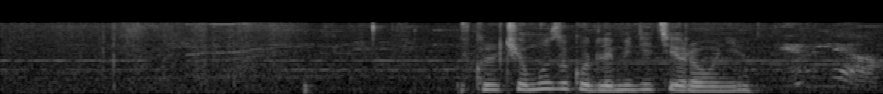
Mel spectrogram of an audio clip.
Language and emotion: Russian, neutral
